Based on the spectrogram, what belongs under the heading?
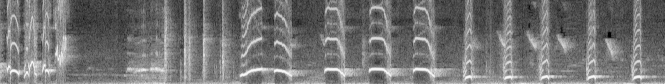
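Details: White-rumped shama (murai batu), a fighting-type bird singing energetically with open beak: loud, clipped whistled notes, each an arching slur near one pitch, repeated quickly about twice a second after an opening burst of rapid notes.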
